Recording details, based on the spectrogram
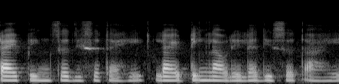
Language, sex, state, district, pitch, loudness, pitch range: Marathi, female, Maharashtra, Pune, 185 Hz, -20 LUFS, 180-190 Hz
